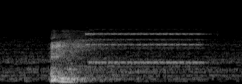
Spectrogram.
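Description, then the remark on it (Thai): A telephone rings once, a bright sustained electronic tone that starts abruptly and holds steady for about a second and a half before cutting off, with faint background noise. “มีโทรศัพท์มานะ”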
